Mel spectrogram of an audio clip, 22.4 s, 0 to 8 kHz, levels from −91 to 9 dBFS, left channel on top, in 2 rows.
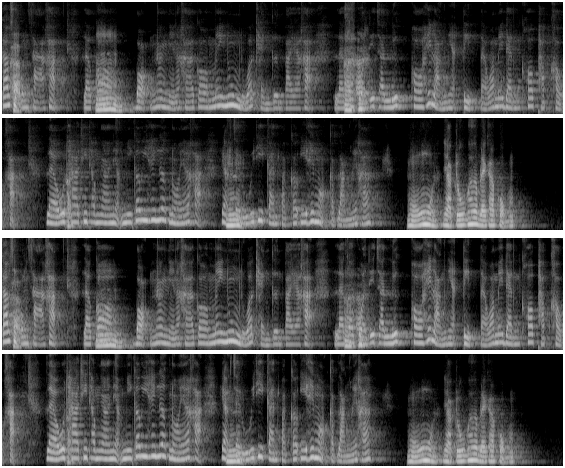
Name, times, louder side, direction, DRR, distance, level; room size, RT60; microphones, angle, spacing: voice 1, 0.0-2.3 2.6-18.6, right 2 dB, 90° right, 11 dB, 1.1 m, -25 dB
voice 2, 1.9-2.4 6.8-7.2 12.5-12.6 15.7-16.1 19.3-21.5, left 1 dB, 35° left, 14 dB, 0.8 m, -19 dB
29.5 x 18.0 x 6.5 m, 0.91 s
head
